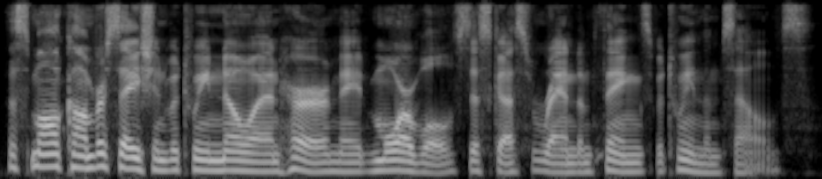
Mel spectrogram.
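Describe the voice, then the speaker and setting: A man's voice: medium pitch, a little slow, clear, resonant tone, dry recording, lo-fi sound. A man reading scripted fiction as an audiobook narrator.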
